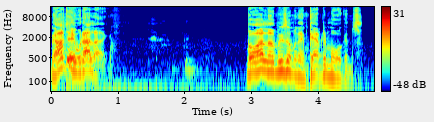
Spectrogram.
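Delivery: put-on older man's character voice.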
